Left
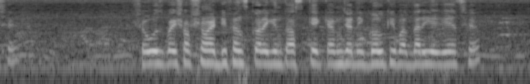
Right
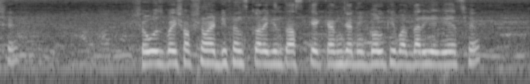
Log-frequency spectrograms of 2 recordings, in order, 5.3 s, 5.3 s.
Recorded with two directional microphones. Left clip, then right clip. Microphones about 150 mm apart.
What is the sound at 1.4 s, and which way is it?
Speech, 10° left (ahead or behind).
